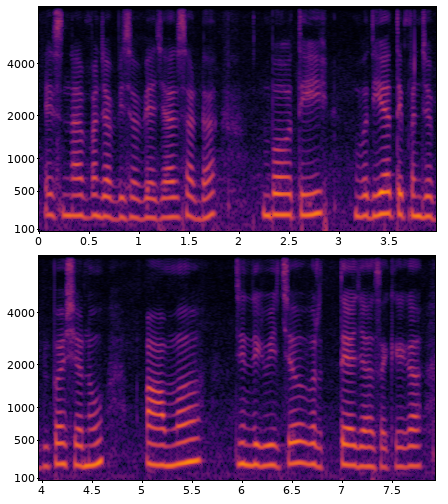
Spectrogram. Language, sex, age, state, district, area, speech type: Punjabi, female, 30-45, Punjab, Bathinda, urban, spontaneous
